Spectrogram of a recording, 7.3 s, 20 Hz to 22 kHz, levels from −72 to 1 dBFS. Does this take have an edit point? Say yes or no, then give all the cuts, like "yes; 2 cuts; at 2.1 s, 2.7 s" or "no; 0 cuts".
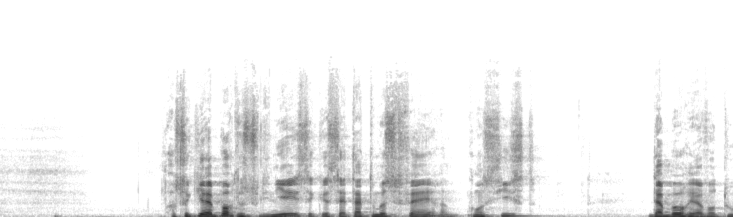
yes; 2 cuts; at 2.4 s, 4.6 s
